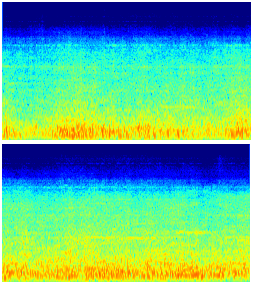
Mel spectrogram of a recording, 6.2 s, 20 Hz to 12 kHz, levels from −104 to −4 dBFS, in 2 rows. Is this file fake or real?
fake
